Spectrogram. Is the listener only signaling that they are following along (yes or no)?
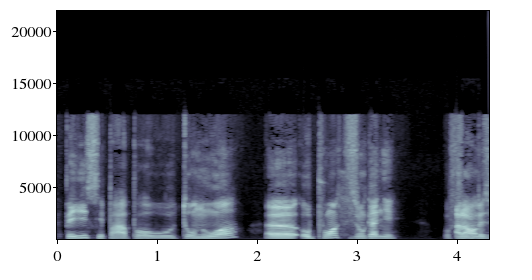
no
